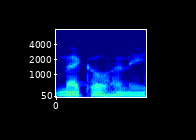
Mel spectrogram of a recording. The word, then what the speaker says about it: McElhenney: Is that how you say it? McElhenney? McElhenney, yeah.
